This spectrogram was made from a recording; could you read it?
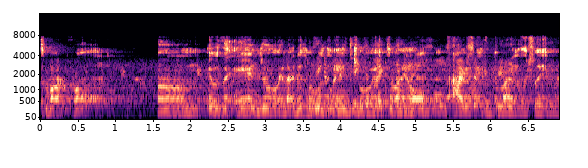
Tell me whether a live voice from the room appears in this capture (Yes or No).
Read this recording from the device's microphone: Yes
